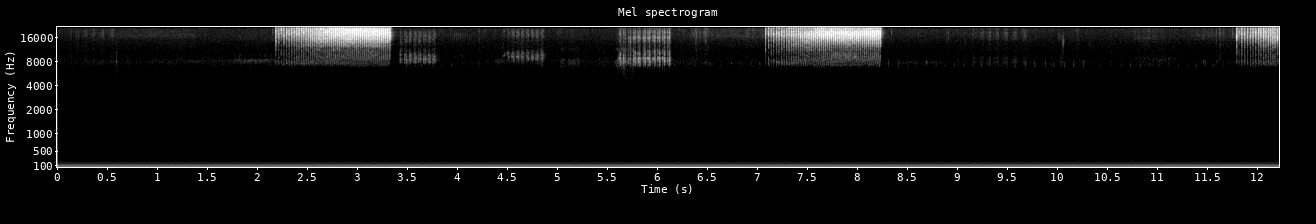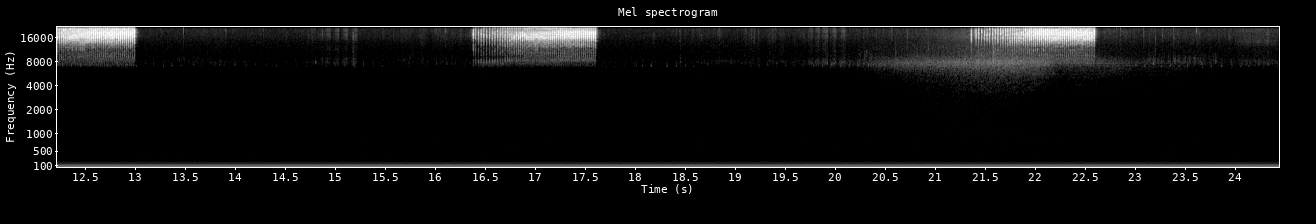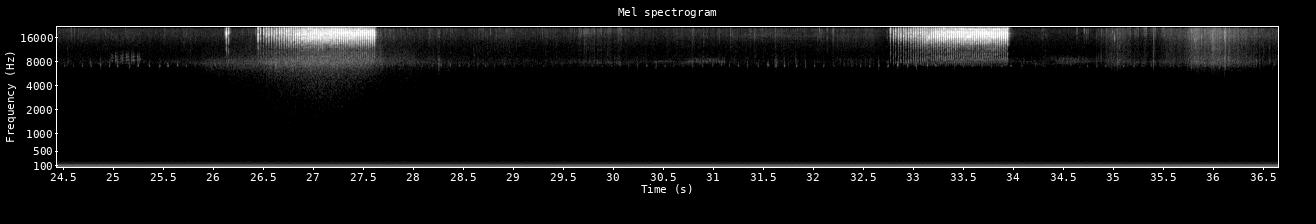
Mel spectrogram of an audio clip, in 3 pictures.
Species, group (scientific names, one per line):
Saga hellenica
Orthoptera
